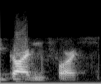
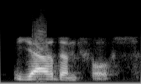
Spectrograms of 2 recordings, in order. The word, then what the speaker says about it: Gardenfors: If you speak English, you can say Gardenfors. But in uh, Sweden, I say Jardenfors.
